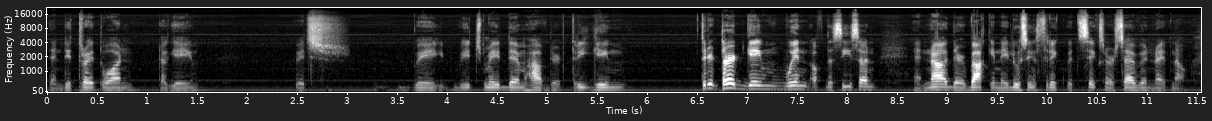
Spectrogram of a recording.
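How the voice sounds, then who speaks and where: A man about twenty with a Filipino accent, hosting a casual sports podcast, chatty and quick to laugh. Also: mid-range voice, fairly even intonation, a little hiss or hum. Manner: chatty, laughs often, trails off. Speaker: podcast host.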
